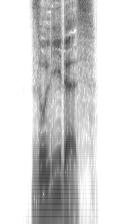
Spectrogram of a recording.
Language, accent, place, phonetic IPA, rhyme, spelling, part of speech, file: German, Germany, Berlin, [zoˈliːdəs], -iːdəs, solides, adjective, De-solides.ogg
- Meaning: strong/mixed nominative/accusative neuter singular of solid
